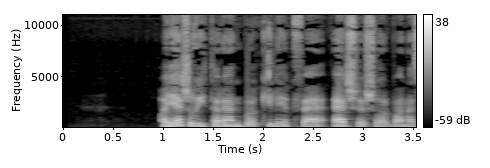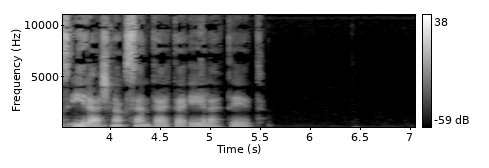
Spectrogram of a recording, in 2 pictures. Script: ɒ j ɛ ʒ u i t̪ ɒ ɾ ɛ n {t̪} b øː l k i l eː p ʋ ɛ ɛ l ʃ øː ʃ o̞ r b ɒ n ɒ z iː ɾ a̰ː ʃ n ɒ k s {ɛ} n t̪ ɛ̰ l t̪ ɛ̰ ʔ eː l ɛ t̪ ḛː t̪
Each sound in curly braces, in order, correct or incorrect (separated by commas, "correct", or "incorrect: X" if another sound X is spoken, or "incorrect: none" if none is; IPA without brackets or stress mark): incorrect: d̪, correct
